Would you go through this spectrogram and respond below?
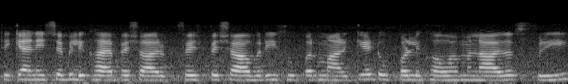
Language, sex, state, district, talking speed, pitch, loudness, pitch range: Hindi, female, Haryana, Charkhi Dadri, 170 wpm, 210 Hz, -19 LUFS, 205-215 Hz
